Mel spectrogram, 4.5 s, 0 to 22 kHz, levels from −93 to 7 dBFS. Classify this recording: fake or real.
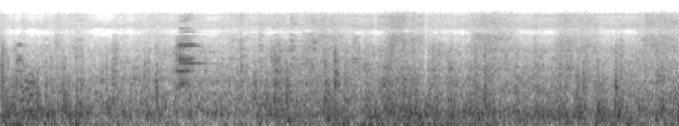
real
